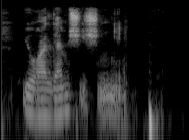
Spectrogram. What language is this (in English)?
Kabyle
